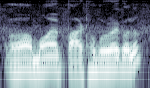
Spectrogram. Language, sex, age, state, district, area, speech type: Assamese, male, 30-45, Assam, Jorhat, urban, spontaneous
